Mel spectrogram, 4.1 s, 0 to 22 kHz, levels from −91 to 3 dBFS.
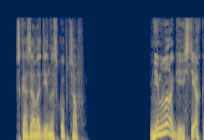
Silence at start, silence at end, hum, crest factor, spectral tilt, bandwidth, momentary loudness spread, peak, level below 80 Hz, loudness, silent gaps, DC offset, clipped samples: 0.35 s; 0 s; none; 16 dB; -5.5 dB/octave; 13 kHz; 8 LU; 0 dBFS; -30 dBFS; -14 LUFS; 1.91-2.98 s; under 0.1%; under 0.1%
